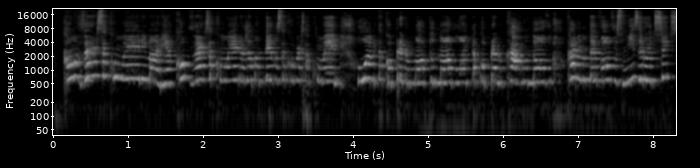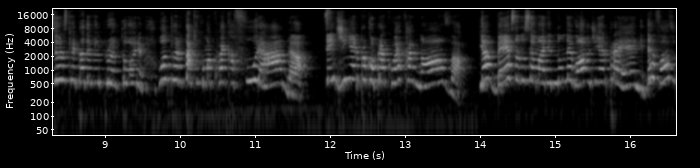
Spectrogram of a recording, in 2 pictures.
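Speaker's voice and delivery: put-on angry woman's rant. Retelling a woman on the metro berating her sister: imitating a woman cursing angrily. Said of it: "Ela começou a xingar o marido da Maria".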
